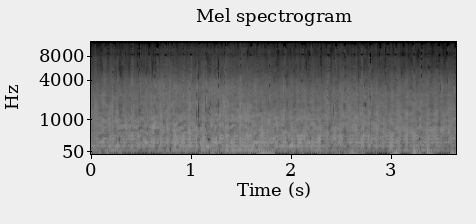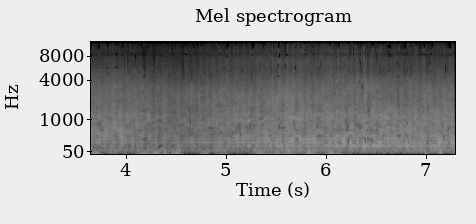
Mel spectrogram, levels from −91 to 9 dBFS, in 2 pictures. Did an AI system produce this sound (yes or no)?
yes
